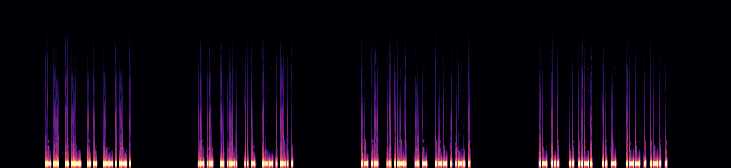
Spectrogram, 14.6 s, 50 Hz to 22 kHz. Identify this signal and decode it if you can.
Morse code, heard as a keyed tone, about 49 wpm, 700 Hz. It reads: AS IF IT WERE AS IF IT WERE AS IF IT WERE AS IF IT WERE
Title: Speed-Racing - Sets of 4 Words 40wpm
